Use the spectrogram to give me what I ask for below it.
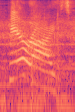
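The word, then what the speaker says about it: Fairize: sort of like idiot it's pronounced fair eyes there's no ice in it what does this fair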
